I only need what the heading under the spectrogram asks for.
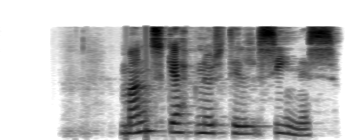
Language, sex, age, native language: Icelandic, female, 30-39, Icelandic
